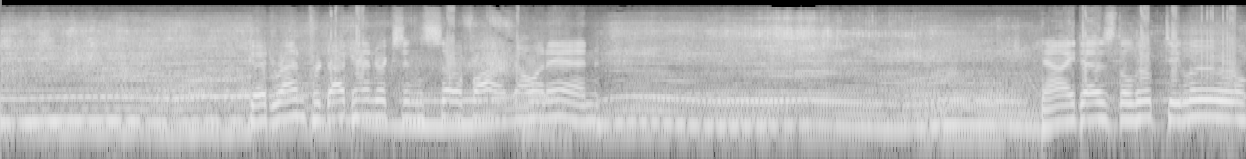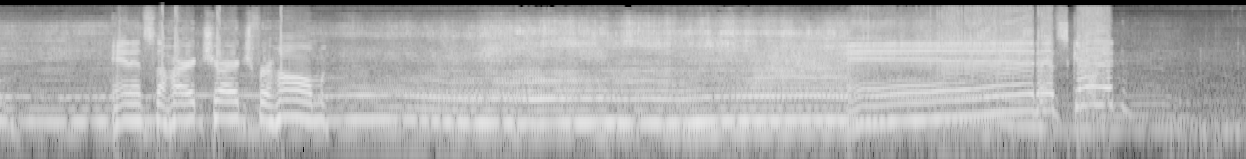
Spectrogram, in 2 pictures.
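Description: A jet boat engine roars loudly and revs up and down.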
